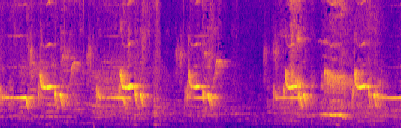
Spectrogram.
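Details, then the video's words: Untamed red-headed prinia pours out a varied song: clusters of sharp chirps and high whistles roughly every second, with a soft lower trill between some phrases. "PRENJAK KEPALA MERAH GOCOR FULL ISIAN"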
